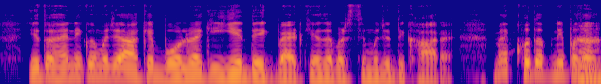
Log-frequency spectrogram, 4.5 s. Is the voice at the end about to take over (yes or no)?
no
